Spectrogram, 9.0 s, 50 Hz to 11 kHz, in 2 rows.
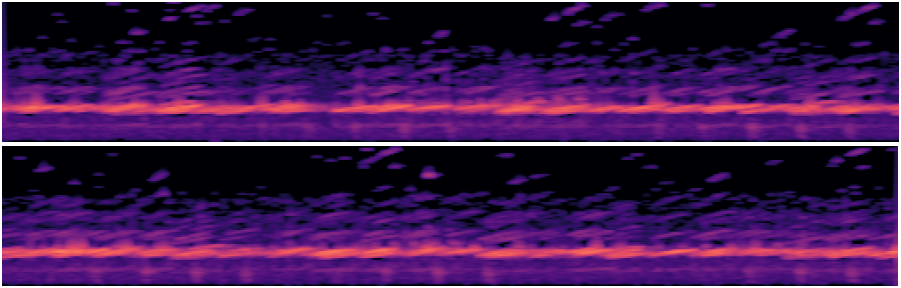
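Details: Tree frogs calling by a pond at night near Hillsborough, North Carolina, on 1 March 2011, in cold air: a dense, continuous chorus of many overlapping high-pitched trills and peeps, steady throughout with no gaps.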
